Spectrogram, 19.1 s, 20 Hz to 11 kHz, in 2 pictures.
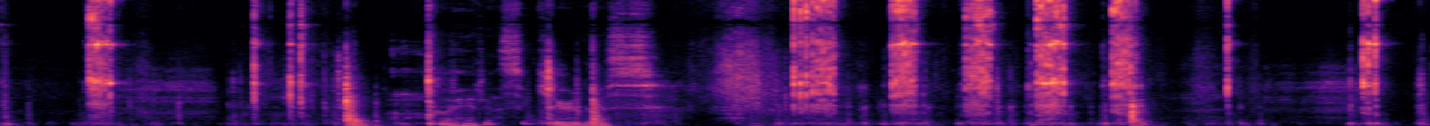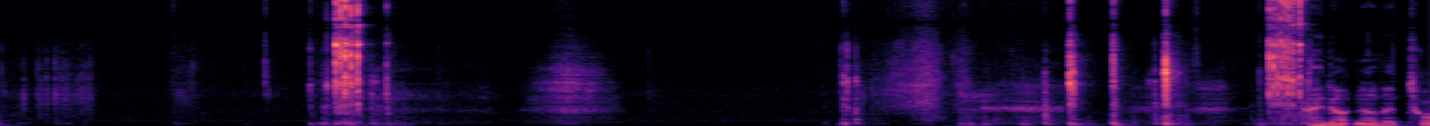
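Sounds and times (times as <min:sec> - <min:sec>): ratchet wrench clicking: 0:00.6 - 0:00.9, 0:05.3 - 0:07.6, 0:11.6 - 0:12.0, 0:18.0 - 0:18.3.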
